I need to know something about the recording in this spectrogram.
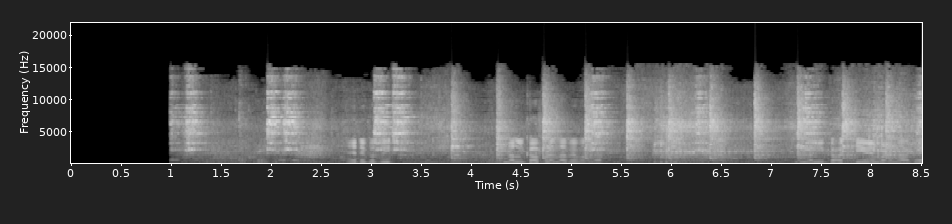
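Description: A metal hand pump lever creaks and clanks as it is worked.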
